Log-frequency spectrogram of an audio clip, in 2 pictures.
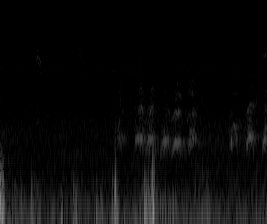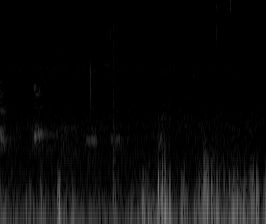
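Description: A cat growling at other cats creeping toward it, a string of short, low, wavering notes that run from about two to six seconds in: the sign of an angry, defensive cat. A low rumble on the microphone runs underneath.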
